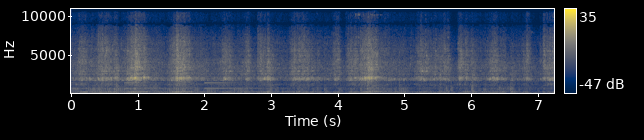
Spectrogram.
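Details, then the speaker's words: 1988 Ford Mustang LX 306 V8, cold, after a new oxygen sensor: uneven stumbling revs with irregular coughs and pops back through the intake, running rich. Owner suspects a bad coolant temp sensor. Cause unclear. "running absolutely crap popping back to the intake like it's just completely blooding out"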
